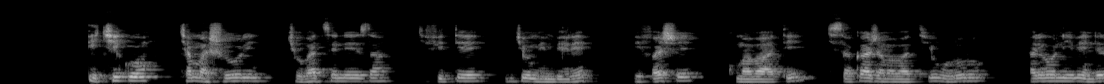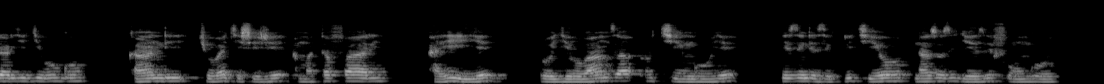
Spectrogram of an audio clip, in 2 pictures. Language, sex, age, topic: Kinyarwanda, male, 25-35, education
